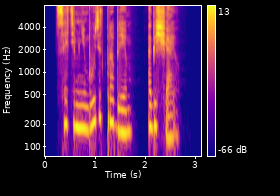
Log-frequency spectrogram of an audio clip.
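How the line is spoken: Shy submissive whisper. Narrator (Russian): зарделась, но покорно прошептала

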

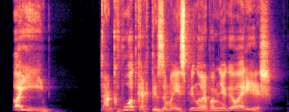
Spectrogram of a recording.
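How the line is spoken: Satisfied hiss. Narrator (Russian): удовлетворенно прошипел Петр Иванович

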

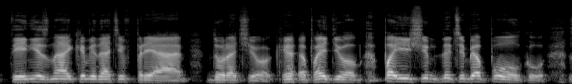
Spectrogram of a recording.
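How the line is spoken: Amused, just after laughing. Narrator (Russian): Закончив смеяться, сказал

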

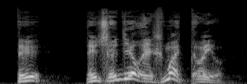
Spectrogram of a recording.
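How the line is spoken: Surprised hiss, soldier. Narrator (Russian): Удивленно прошипел красноармеец

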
